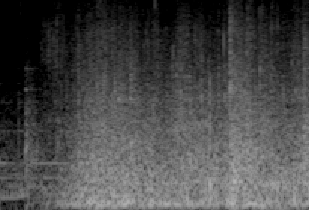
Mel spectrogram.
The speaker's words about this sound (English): I always love a good garage door opening. I can see it's like dark and the light comes in.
